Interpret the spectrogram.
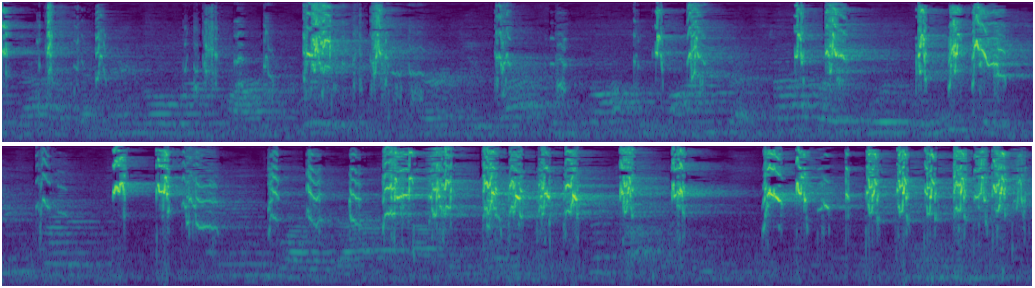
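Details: Captive lovebirds singing at length indoors, perched on an owner's arm: dense, rapid high chirping and squeaky twitters in fast runs, overlapping notes building into busy chatter, soft lower murmurs underneath.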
